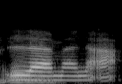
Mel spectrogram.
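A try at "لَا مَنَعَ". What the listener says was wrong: La-nya panjang. La mana'a.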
